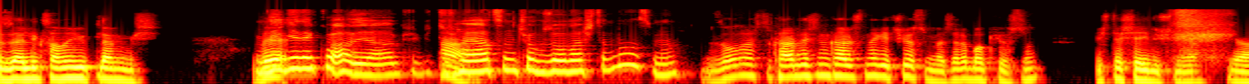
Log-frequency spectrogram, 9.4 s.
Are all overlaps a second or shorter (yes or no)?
yes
